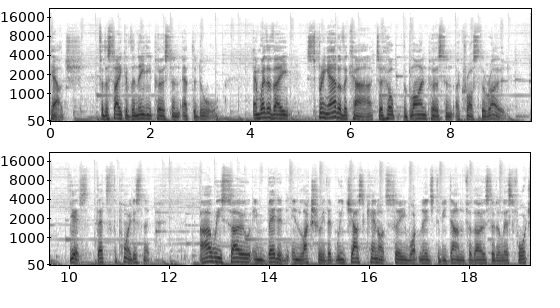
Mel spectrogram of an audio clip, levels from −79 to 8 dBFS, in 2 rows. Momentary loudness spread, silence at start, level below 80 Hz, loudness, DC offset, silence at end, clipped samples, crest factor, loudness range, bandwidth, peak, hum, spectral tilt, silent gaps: 18 LU; 0 s; -32 dBFS; -15 LUFS; under 0.1%; 0 s; under 0.1%; 14 dB; 5 LU; 16 kHz; 0 dBFS; none; -6.5 dB/octave; none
